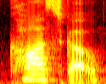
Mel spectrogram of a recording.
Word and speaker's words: Costco: strongest vowel and then the second letter O makes the sound o so we say Costco Costco next up we have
